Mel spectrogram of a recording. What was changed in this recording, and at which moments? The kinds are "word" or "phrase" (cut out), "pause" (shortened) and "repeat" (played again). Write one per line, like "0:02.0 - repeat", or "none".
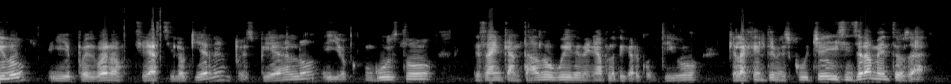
0:01.6 - word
